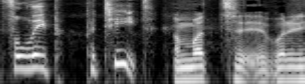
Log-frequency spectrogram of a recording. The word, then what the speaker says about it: Philippe Petit: Most people say Philip Petit, so I purposely was trying to say his name right. So I said Philippe Petit.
